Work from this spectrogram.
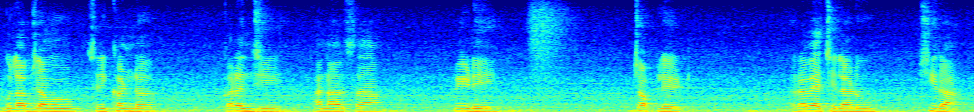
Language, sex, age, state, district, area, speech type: Marathi, male, 30-45, Maharashtra, Nanded, rural, spontaneous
